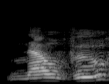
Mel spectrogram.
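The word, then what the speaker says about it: Nauvoo: of this up is now vu that's n-a-u-v-o-o alabama that's new era wrestling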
